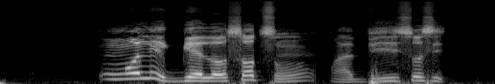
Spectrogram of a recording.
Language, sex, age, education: Yoruba, male, 15-29, tertiary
